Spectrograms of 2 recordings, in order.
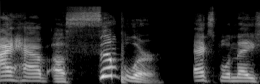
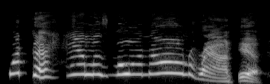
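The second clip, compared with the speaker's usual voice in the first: very high, squeaky bewildered clown; bewildered Pennywise. Retold or imitated. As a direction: squeal it like a baffled cartoon clown. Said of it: "And Pennywise like".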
